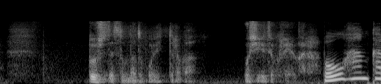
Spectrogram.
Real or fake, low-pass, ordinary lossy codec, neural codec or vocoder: fake; none; none; codec, 16 kHz, 1 kbps, X-Codec, HuBERT features, trained on LibriSpeech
